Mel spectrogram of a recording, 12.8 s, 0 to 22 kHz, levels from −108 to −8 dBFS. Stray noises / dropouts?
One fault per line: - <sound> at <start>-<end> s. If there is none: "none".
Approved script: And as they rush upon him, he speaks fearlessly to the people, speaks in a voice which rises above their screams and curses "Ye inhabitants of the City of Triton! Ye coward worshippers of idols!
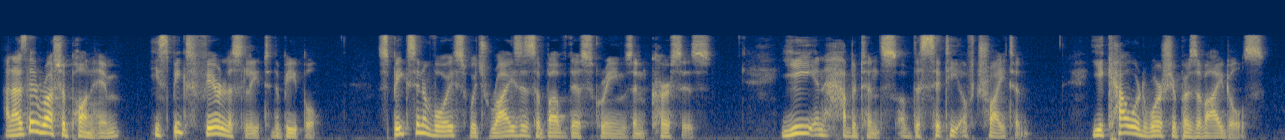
none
